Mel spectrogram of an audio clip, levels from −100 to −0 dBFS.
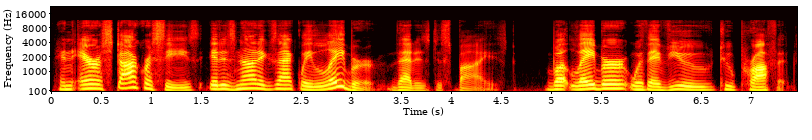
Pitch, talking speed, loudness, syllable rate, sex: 160 Hz, 135 wpm, -19 LUFS, 4.1 syllables/s, male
